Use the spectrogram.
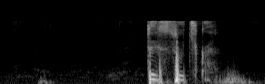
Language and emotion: Russian, angry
